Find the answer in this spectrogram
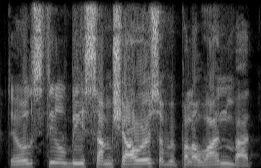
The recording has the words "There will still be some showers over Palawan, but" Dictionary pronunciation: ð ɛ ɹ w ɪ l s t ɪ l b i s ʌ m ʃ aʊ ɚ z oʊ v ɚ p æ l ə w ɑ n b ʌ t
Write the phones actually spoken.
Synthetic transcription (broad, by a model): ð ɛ ɹ w ɪ l s t ɪ l b i s ʌ m ʃ aʊ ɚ s oʊ v ɚ p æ l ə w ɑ n b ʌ t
